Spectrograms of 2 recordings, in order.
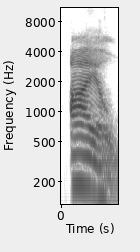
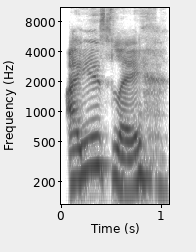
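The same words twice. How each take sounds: First: The S sound is silent in the word. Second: The S sound is pronounced in the word. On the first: The speaker calls it right. "the S of this word is actually silent" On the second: The speaker calls it wrong. "We don't want to say aisle"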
